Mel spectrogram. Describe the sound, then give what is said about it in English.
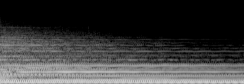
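A loud, sustained electric guitar note rings out on its own, rich in overtones with a slightly gritty, effected tone, its brighter edge gradually fading as it holds; a recorded guitar part whose reverse echo has been undone with digital technology to reveal what was actually played. “I can do the same with … guitar. Here's what he actually played.”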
